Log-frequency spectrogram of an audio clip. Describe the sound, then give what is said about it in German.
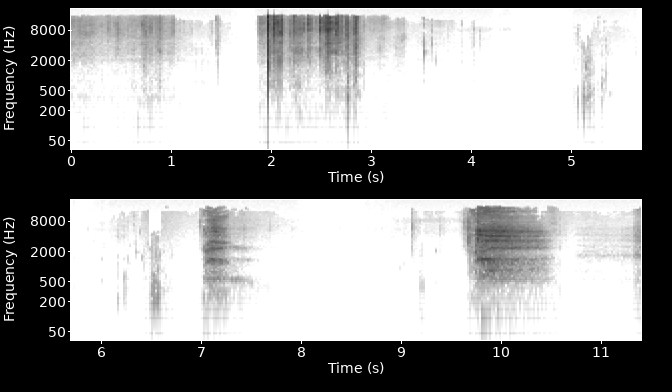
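A headache tablet is pushed out of its blister pack with a brief crinkly foil crackle, followed by scattered soft clicks and a loud breathy exhale as it is taken. No speech. “Das, was ihr da jetzt möglicherweise gehört habt, wenn es nicht zu subtil war, war das Herausdrücken und Einnehmen einer Kopfschmerztablette.”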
